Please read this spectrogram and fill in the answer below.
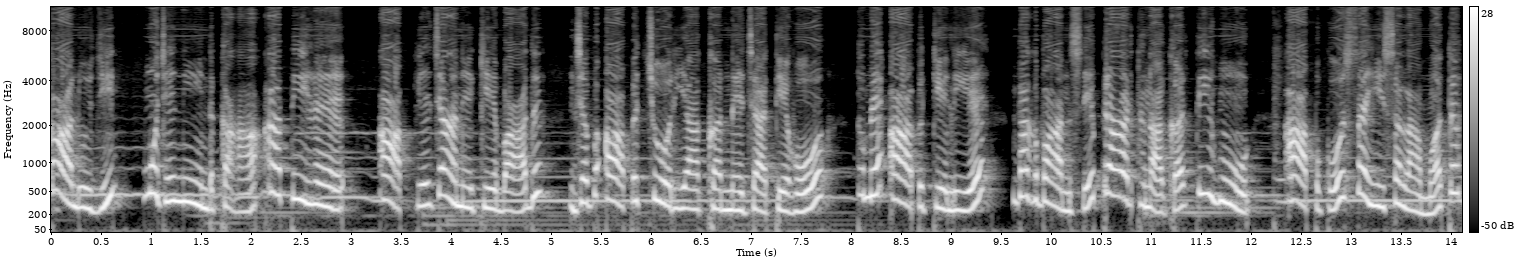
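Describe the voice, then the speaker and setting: A female-sounding, high-pitched cartoonish character voice speaks very slowly over clear background noise. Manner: wheedling, sugary.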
